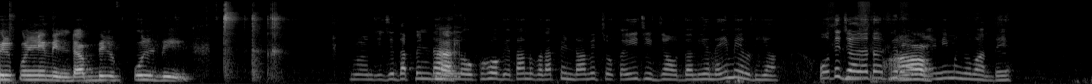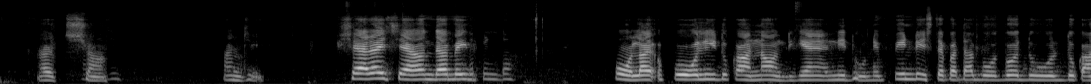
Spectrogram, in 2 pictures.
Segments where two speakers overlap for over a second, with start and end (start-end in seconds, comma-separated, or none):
none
